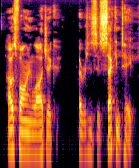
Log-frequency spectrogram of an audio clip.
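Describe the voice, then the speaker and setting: In a very clean recording with a silent background, a man with a normal speaking voice and fairly low pitch talks at a fairly quick pace. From born in England, raised in Mexico and the US. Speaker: podcast host. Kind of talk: casual chat.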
